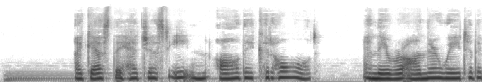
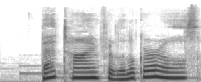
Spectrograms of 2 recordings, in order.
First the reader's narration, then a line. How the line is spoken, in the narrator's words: Ma said cheerfully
